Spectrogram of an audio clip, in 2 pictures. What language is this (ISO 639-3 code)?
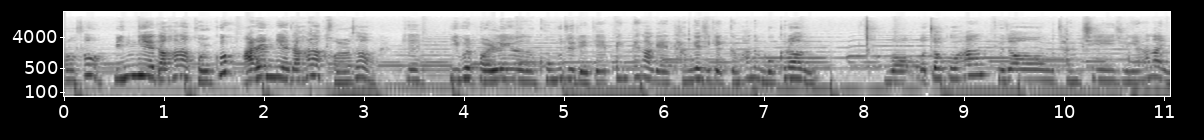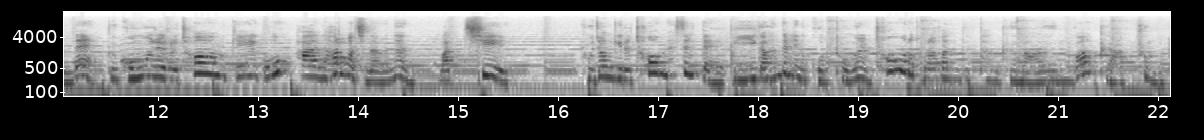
kor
